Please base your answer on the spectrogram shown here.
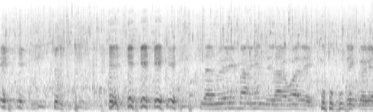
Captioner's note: laughing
